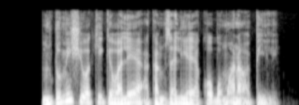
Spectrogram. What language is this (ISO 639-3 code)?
swa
